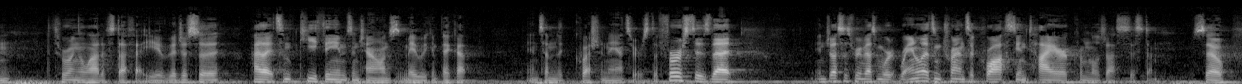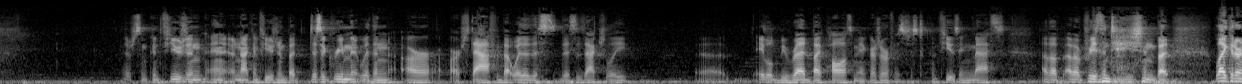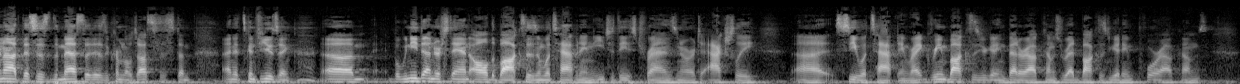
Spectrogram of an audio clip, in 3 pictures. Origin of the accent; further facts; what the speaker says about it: Oregon, United States; about the size of my hometown in Oregon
